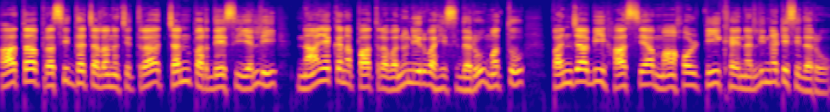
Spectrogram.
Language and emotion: Kannada, neutral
